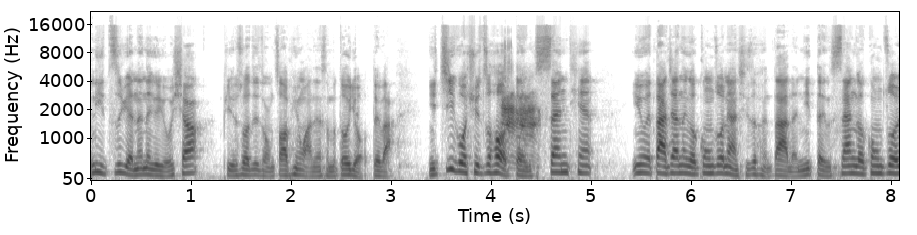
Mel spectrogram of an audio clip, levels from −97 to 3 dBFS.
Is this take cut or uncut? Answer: uncut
